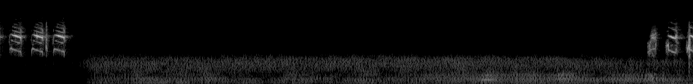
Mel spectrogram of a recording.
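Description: Eurasian Wryneck giving short bursts of three quick, nasal, high notes, once at the start and again after a quiet pause, over faint low background hum.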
